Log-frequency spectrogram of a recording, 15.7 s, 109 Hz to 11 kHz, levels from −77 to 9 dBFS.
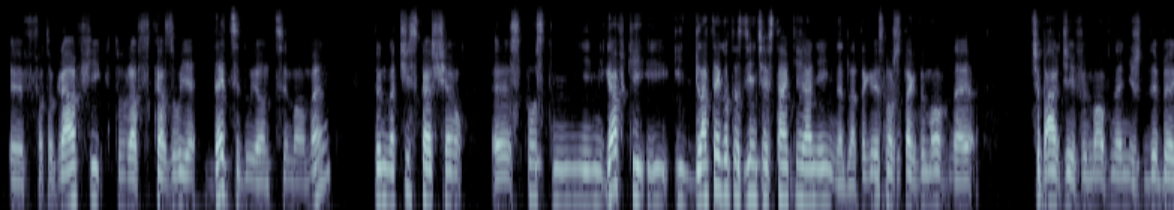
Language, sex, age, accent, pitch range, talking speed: Polish, male, 50-69, native, 110-150 Hz, 125 wpm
